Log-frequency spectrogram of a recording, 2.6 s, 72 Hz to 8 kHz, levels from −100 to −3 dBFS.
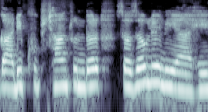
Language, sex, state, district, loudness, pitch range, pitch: Marathi, female, Maharashtra, Solapur, -15 LUFS, 205-225 Hz, 215 Hz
